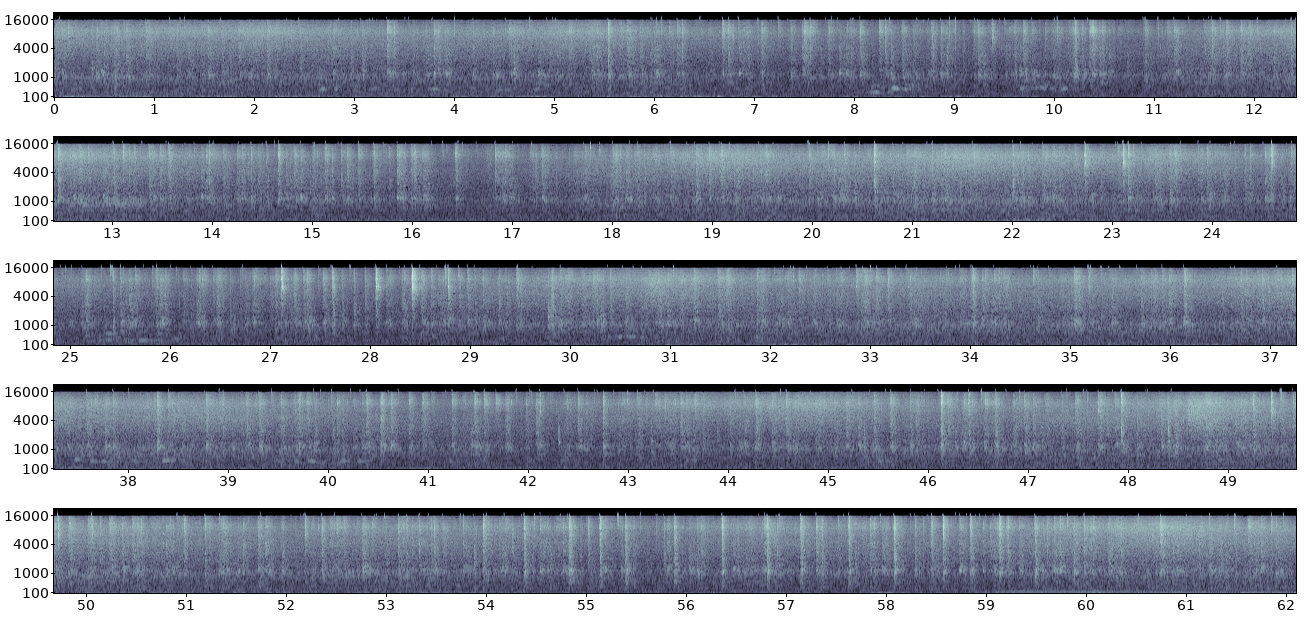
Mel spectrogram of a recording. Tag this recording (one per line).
ambiance
ambience
ambient
atmosphere
cars
city
field-recording
noise
rain
soundscape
